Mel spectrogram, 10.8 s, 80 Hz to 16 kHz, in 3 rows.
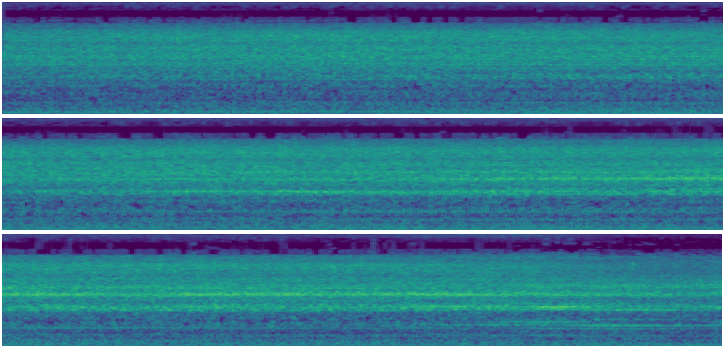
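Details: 2009 Toyota Tacoma 4.0 1GR-FE at idle: thin, steady high squeal, intermittent for a year and worsening, cold or warm, gone with higher rpm; water pump, new alternator and power steering pump resonate equally on stethoscope; source not pinpointed.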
